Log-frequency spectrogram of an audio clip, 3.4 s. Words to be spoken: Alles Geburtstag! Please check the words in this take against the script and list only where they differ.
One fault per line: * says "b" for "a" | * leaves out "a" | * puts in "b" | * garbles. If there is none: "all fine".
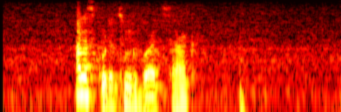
* puts in "Gute zum"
